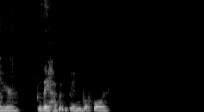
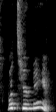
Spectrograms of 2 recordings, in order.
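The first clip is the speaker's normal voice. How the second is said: high Jumpet voice; 12 semitones higher, 9 dB louder than usual. Acted. Jumpet voiced in read-aloud story.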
